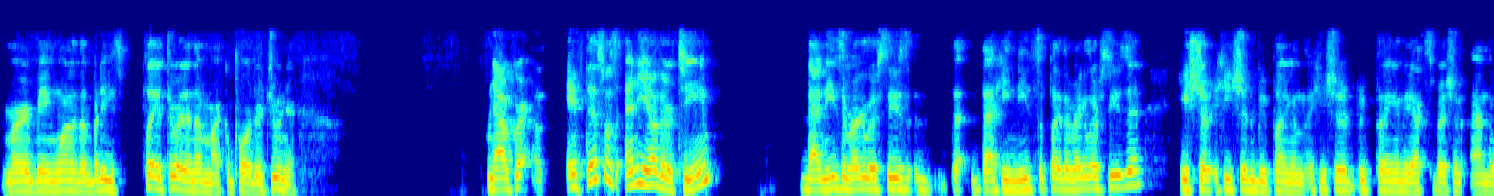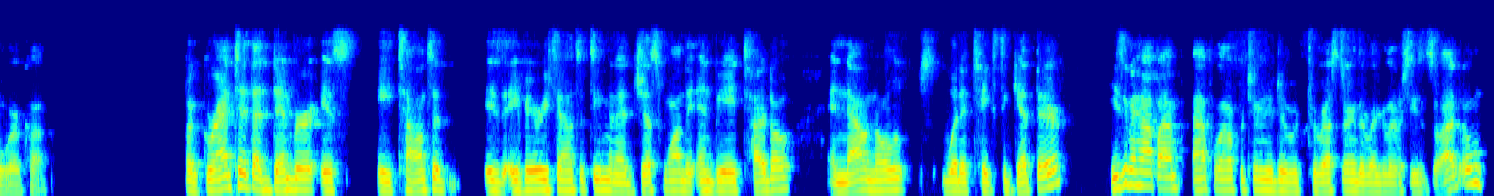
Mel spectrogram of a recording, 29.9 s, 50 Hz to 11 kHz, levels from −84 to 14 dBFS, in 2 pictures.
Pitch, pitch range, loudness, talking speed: 130 Hz, 120-140 Hz, -23 LUFS, 195 wpm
